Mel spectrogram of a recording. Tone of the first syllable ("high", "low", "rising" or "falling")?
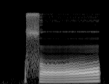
rising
